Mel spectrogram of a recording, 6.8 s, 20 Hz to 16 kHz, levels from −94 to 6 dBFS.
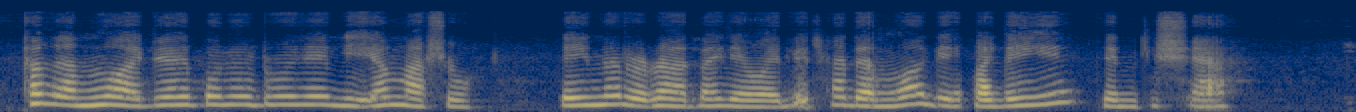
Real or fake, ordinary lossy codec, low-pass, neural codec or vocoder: fake; Opus, 64 kbps; 10.8 kHz; codec, 24 kHz, 0.9 kbps, WavTokenizer, medium music audio release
